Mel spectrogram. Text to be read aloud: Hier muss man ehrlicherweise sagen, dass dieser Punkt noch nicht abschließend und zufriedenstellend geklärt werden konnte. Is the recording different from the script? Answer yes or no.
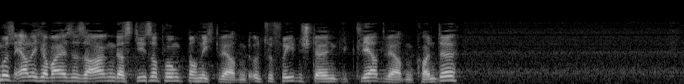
yes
